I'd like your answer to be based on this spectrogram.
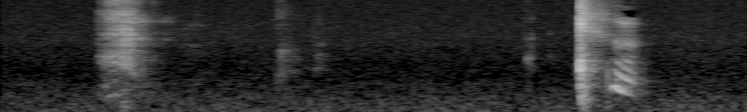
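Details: Baby sneezing: two small, sharp, hissy sneezes about two seconds apart, the second followed by a brief voiced catch.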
